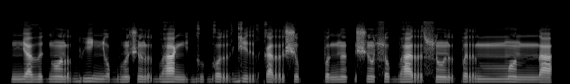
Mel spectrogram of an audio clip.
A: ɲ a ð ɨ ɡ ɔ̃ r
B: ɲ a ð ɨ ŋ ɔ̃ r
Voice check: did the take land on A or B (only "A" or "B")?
A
